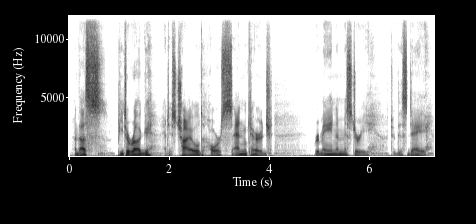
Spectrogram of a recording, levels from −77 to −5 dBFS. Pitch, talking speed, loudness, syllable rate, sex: 90 Hz, 130 wpm, -19 LUFS, 4.1 syllables/s, male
